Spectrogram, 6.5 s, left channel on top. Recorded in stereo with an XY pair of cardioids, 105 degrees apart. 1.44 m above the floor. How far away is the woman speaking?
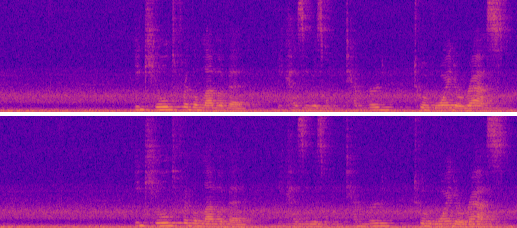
About 4 m.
